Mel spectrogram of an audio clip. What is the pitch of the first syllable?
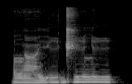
low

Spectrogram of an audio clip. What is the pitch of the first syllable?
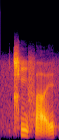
falling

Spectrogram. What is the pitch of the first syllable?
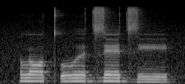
high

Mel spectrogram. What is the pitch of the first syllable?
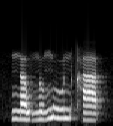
low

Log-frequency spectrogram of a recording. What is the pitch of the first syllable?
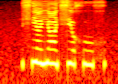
high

